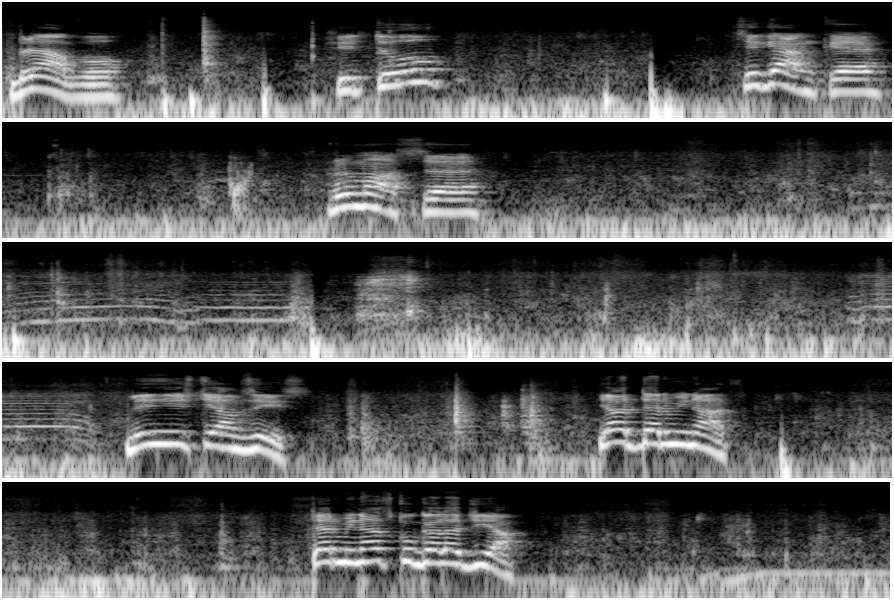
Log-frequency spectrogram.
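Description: Goats bleat loudly and repeatedly close by.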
